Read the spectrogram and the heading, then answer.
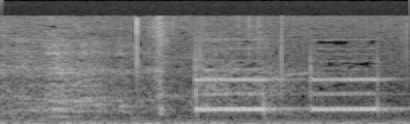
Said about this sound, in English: I can hear a phone ringing in your warehouse. Oh, run in and answer it, will you?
